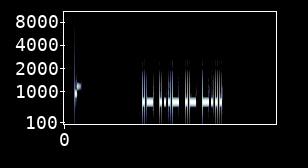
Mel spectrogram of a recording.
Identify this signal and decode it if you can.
Morse code, heard as a keyed tone, about 28 wpm, 700 Hz. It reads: AVAB
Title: All Cut Numbers - 4-Digit 28wpm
